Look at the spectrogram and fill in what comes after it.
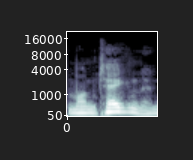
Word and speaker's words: Montagna: Lee Montagne, who plays for St Kilda, has a family that has always pronounced it Montagna. Now, that is manifestly wrong in a traditional Italian sense, but you're allowed to pronounce your name as you see fit.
